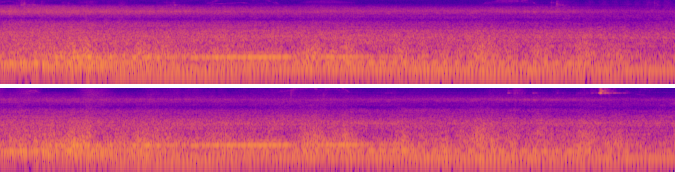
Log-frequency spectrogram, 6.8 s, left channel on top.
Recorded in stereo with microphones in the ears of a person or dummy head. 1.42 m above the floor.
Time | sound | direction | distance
0.0 | a lawn mower | 30° left (ahead or behind) | ?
